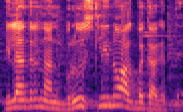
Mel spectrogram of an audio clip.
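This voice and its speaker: A short-tempered boss snaps curtly, his voice pitched a little high and moving up and down. Faint film music plays beneath him. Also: lively intonation, racing. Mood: irritable. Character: irritable boss with a pounding headache.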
